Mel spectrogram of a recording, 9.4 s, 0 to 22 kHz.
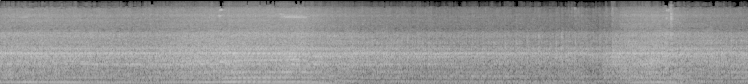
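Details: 2009 Ford Transit Sport diesel van ticking over, then revved briefly; irregular idle beat with an occasional stumble; engine misfire.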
